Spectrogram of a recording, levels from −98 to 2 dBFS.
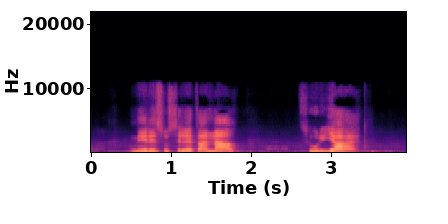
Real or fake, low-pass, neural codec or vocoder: fake; 10.8 kHz; codec, 24 kHz, 0.9 kbps, WavTokenizer, large speech release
